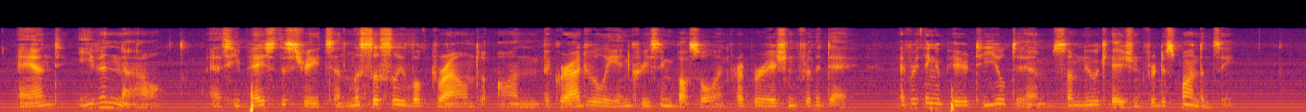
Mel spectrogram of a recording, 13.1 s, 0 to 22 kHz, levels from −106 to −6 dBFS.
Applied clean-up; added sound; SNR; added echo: none; none; none; none.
